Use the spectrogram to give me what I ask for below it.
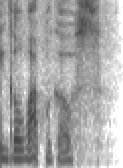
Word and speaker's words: Galapagos: How do you say Galapagos? Just like that? – Just like that.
